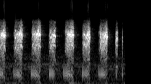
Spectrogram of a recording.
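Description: A Virginia Rail's grunt call: about nine harsh, rasping notes in under two seconds, quickening and shortening toward the end.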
